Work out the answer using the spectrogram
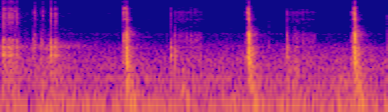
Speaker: You hear that? It's like the gear moving in and out.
